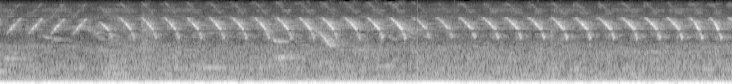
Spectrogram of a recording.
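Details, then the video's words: Canary trilling to draw other canaries into song: a continuous, evenly pulsed high trill of rapid repeated notes, set against strong low-pitched background noise. "KENARI GACOR PANJANG ! Ampuh untuk memancing kenari lain bunyi"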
